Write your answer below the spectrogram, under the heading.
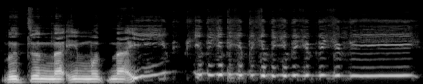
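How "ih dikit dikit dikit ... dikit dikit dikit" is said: very high, soft squeak; squeaky baby voice. Pretend. Vlogger mocking lawyer in baby squeak. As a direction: tease in a tiny falsetto.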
